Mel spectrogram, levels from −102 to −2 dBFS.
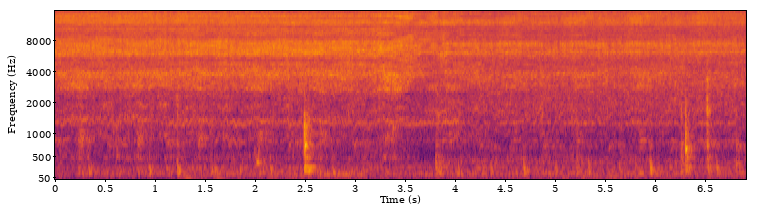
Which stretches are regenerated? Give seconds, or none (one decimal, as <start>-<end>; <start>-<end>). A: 0.0-2.9; 5.7-6.9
